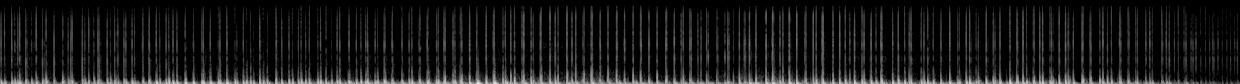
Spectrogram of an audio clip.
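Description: A paper booklet is tapped rapidly and continuously, making a dense stream of soft, dull, low-pitched taps with very little high-frequency content. The tapping holds steady for most of the clip, then quiets and fades out near the end.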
